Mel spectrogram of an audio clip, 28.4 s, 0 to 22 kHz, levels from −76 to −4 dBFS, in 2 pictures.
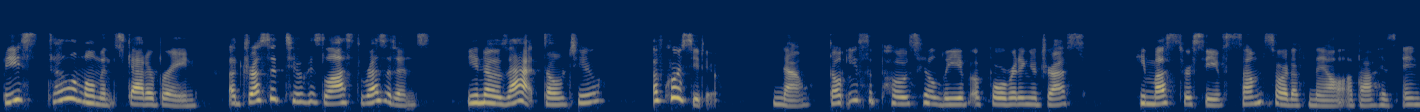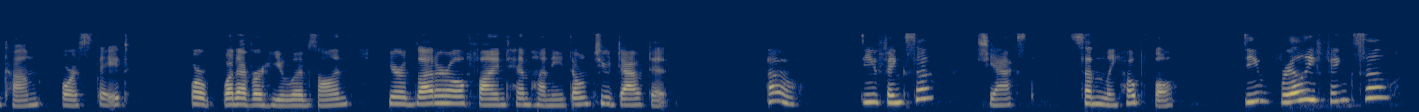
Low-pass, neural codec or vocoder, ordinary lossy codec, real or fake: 7.2 kHz; codec, 24 kHz, 3.1 kbps, DualCodec; Opus, 32 kbps; fake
